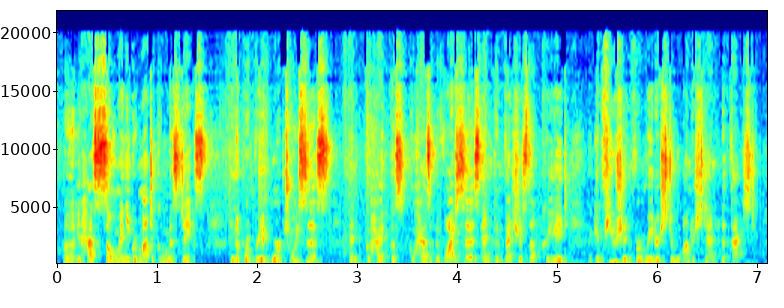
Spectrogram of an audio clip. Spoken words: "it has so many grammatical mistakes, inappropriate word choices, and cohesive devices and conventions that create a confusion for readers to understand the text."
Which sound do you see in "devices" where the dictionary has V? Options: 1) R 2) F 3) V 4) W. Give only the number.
3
